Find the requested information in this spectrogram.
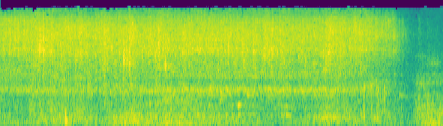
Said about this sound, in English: Okay. I'm going to wash the oil off my hands.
